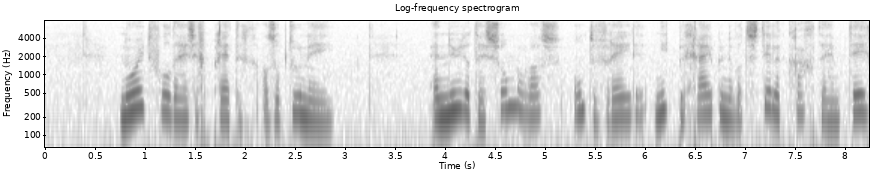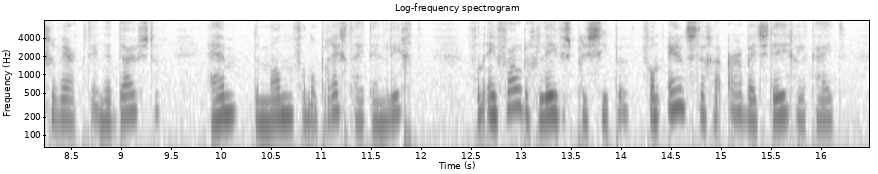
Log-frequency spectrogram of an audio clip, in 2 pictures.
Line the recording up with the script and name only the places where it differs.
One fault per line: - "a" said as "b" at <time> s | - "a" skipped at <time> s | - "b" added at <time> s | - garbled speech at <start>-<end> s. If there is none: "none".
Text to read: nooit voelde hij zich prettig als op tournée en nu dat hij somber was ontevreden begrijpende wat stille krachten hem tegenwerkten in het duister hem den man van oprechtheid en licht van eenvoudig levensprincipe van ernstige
- "niet" added at 6.1 s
